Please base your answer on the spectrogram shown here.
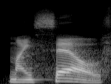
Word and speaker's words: myself: prenant réfléchi qui sera myself avec l'accent tonique sur la seconde syllables donc c'est ce que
